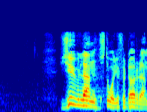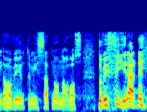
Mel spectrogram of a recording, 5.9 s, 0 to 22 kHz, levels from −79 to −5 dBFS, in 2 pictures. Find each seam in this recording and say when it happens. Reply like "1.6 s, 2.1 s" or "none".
none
